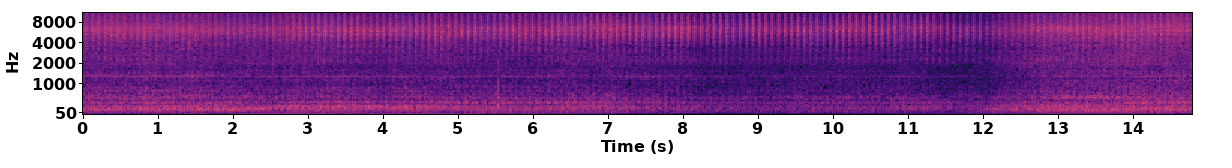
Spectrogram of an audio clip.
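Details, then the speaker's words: 2005 Dodge Neon, about 200–300 km after head, intake and manifold gasket replacement and oil change: sharp even ticking about four per second at idle; owner suspects sticking lifter, dirt, blown manifold gasket or broken manifold bolt. "so it changed the head gasket and manifold gasket and intake gasket and about 200 kilometers on it and now she's making a real bad ticking noise"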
